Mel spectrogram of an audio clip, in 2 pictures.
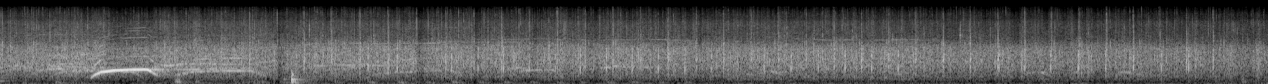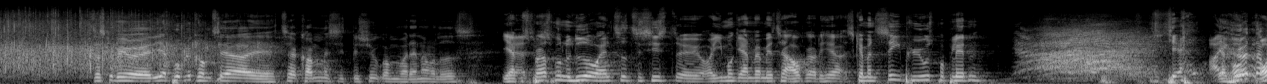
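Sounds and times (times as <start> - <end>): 
audience applause: 0.0 - 15.4
speech: 13.6 - 23.0, 24.4 - 25.3.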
